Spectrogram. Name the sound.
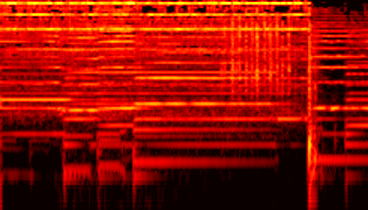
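alarm clock ringing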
